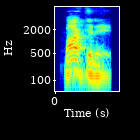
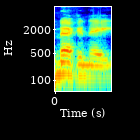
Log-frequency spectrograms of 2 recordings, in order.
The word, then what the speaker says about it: Machinate: Machinate. Machinate. That makes sense. There's no E, because I said mechanate and there's an A.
